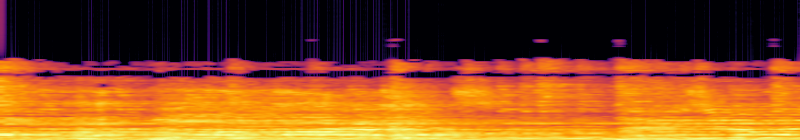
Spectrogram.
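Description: A live worship song: a man and a woman sing together with a full band, holding long sustained notes over steady bass.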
